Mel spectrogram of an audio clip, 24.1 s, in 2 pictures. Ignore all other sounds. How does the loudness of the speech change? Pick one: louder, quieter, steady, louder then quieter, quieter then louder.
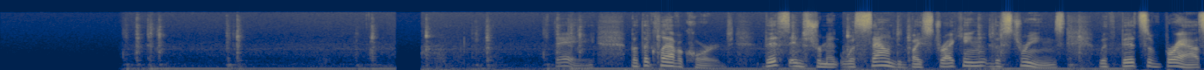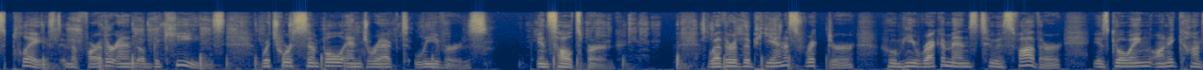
steady.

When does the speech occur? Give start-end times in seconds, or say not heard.
5.5-24.0.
